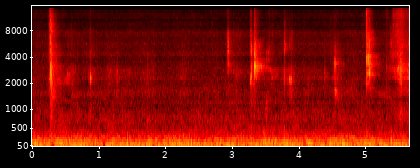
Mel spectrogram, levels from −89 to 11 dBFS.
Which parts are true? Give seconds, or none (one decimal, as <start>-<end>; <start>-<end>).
none

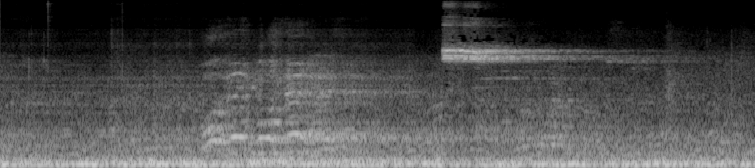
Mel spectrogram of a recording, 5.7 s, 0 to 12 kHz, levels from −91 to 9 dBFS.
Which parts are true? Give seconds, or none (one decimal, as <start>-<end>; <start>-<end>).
3.1-5.7

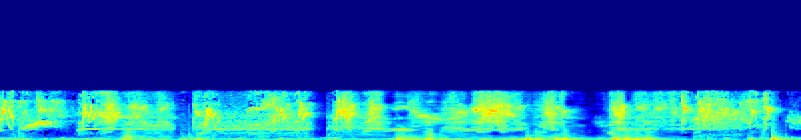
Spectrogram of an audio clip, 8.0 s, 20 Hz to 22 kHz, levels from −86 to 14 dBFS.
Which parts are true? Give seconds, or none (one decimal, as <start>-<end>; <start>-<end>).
0.0-1.0; 1.8-3.4; 6.8-8.0

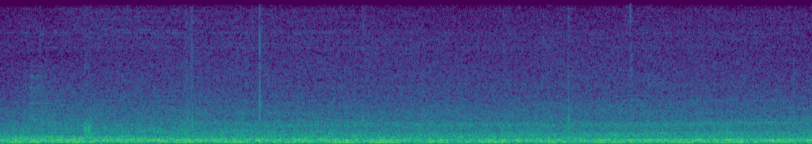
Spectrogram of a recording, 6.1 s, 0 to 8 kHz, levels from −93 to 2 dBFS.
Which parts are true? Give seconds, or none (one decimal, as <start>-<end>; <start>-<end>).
0.0-2.4; 4.0-5.1; 5.6-6.1

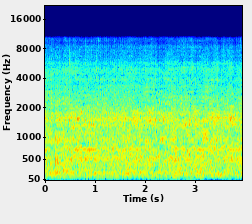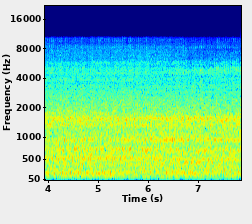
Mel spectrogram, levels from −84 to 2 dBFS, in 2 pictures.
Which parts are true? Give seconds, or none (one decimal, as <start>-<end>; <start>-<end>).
1.0-1.6; 3.8-7.9

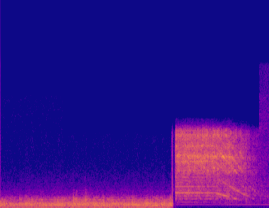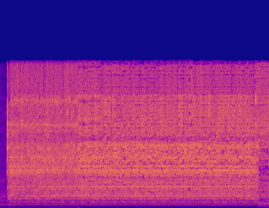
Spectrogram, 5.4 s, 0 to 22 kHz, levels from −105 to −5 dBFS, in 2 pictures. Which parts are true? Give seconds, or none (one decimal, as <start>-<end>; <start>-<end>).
0.0-5.4

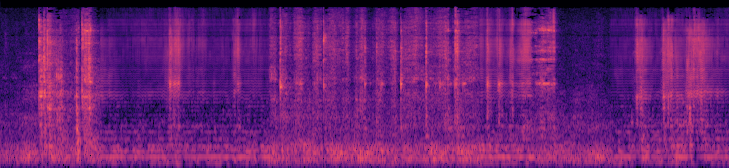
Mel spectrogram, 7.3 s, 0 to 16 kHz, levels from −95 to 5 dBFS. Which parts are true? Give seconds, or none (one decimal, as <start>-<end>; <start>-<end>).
0.0-1.0; 2.7-4.8; 5.3-6.1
